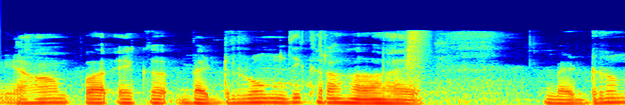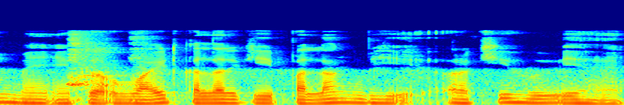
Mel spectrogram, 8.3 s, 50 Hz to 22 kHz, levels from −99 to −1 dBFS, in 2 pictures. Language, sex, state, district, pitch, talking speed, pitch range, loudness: Hindi, male, Punjab, Pathankot, 105 Hz, 130 wpm, 100-110 Hz, -20 LUFS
